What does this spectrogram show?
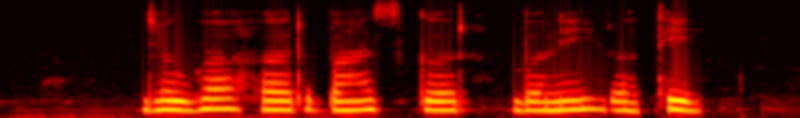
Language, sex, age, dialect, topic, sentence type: Chhattisgarhi, female, 25-30, Northern/Bhandar, agriculture, statement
